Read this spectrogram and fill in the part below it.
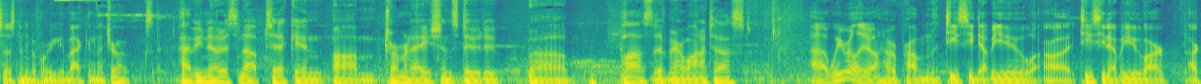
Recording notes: in an interview recorded at the 2023 South Carolina Trucking Association's Annual Meeting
